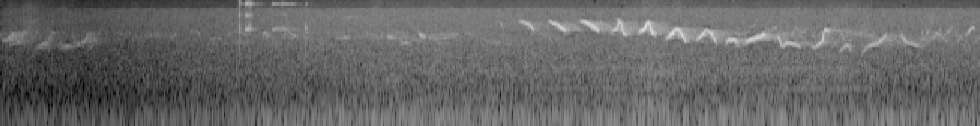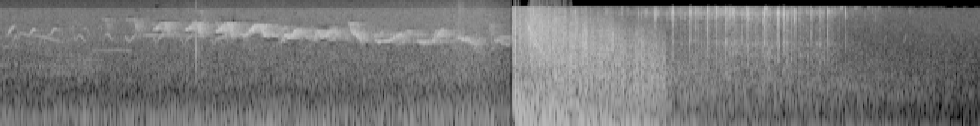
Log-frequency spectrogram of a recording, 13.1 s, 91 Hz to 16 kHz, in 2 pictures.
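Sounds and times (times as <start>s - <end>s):
birds chirping and twittering outdoors in an orchard: 0.0s - 10.2s
small test explosion in an orchard: 9.9s - 12.8s.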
